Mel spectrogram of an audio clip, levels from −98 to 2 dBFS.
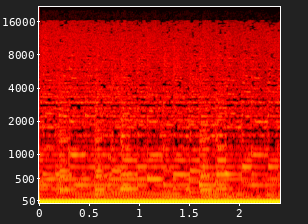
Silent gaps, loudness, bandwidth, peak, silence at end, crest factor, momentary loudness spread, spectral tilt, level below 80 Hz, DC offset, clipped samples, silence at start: none; -34 LUFS; 17 kHz; -18 dBFS; 0 s; 10 dB; 1 LU; -3.5 dB/octave; -28 dBFS; under 0.1%; under 0.1%; 0 s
